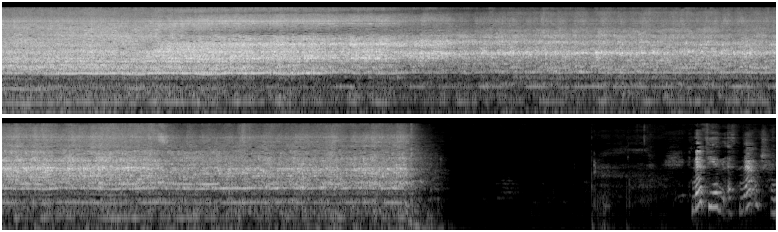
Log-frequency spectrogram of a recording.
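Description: A food processor whirring loudly as sugar is mixed in, a dense continuous grinding motor sound that runs steadily for about eighteen seconds before cutting off, followed by quiet and a few soft handling noises.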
